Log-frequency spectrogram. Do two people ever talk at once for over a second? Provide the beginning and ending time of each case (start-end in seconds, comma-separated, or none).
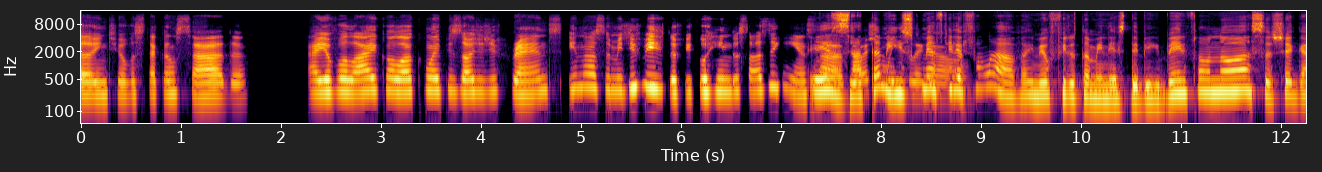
7.3-8.9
